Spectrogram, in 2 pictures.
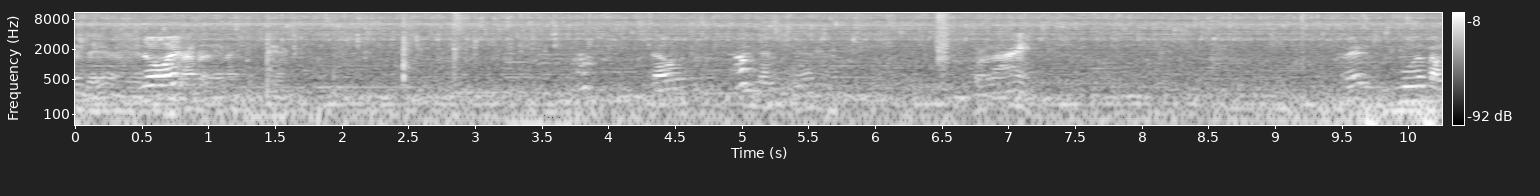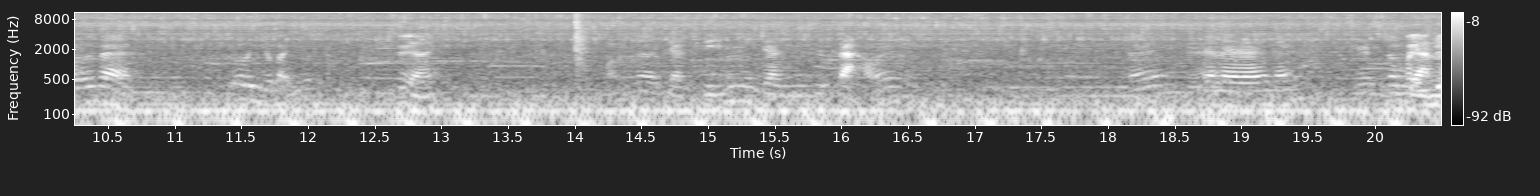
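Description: Scattered conversation, and about halfway in a steady low motor hum with a quick regular pulse starts up and keeps going.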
